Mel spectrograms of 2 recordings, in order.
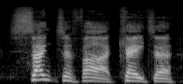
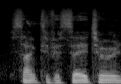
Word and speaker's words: sanctificetur: You're saying it wrong. Listen. It goes like this. Pater Noster, qui es in celis, sanctificetur nomen tuum.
